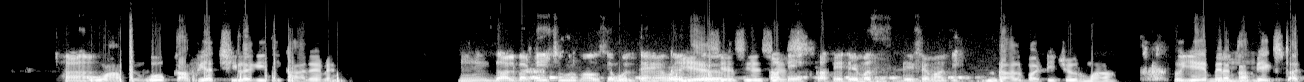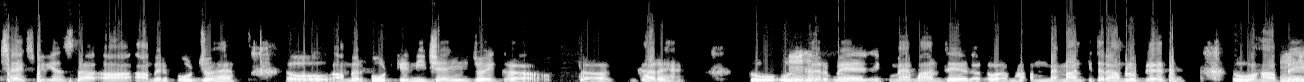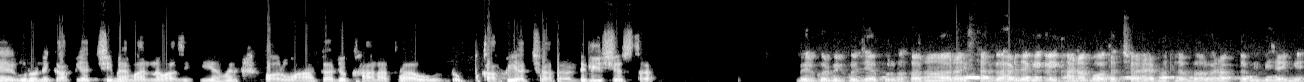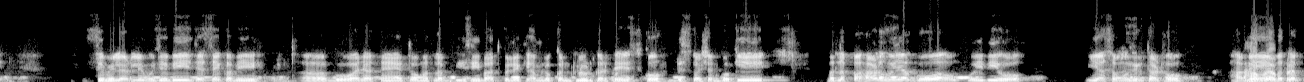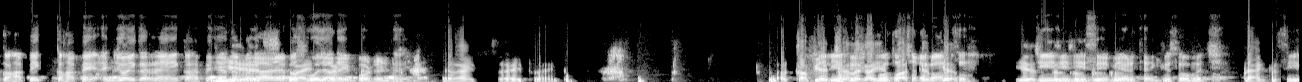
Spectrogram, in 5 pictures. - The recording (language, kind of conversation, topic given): Hindi, unstructured, गर्मी की छुट्टियाँ बिताने के लिए आप पहाड़ों को पसंद करते हैं या समुद्र तट को?
- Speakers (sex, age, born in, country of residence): male, 35-39, India, India; male, 40-44, India, India
- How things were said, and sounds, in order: static; other background noise; mechanical hum; tapping; in English: "येस, येस, येस, येस"; in English: "फ़ेमस डिश"; in English: "एक्सपीरियंस"; distorted speech; in English: "डिलीशियस"; in English: "येस राइट, राइट, राइट। राइट, राइट, राइट"; in English: "सिमिलर्ली"; in English: "कन्क्लूड"; in English: "डिस्कशन"; in English: "एन्जॉय"; in English: "इम्पोर्टेंट"; in English: "येस"; in English: "थैंक यू"; in English: "सेम हियर, थैंक यू सो मच। सी"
